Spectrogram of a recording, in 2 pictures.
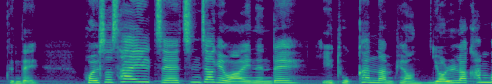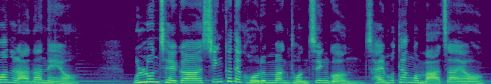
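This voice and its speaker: A woman's voice: a little high, lively intonation, moderate pace, faint music behind. A woman narrating a first-person story in a conversational, aggrieved tone.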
